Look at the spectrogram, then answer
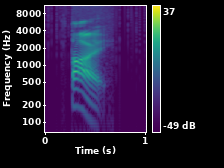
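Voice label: "dai" fourth tone, Chinese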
